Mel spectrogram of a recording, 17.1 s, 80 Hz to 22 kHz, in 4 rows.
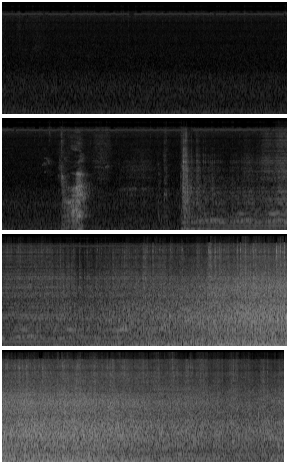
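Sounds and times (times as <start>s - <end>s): box fan motor hum and air rush: 7.0s - 17.0s
vibrating fan grill buzz: 7.0s - 17.0s.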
